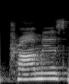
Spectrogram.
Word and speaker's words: promise: You promise me heaven, promise me heaven. Esse promise também o E não é pronunciado. Esse S tem um leve som puxadinho pro Z, mas você não precisa se preocupar, pode ir direto.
